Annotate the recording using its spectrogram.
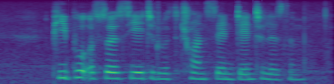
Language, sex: English, female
